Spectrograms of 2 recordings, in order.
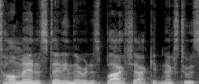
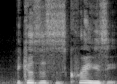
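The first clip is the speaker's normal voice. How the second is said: whispering and yelling at once. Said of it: "Now you're whispering and yelling at the same time".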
